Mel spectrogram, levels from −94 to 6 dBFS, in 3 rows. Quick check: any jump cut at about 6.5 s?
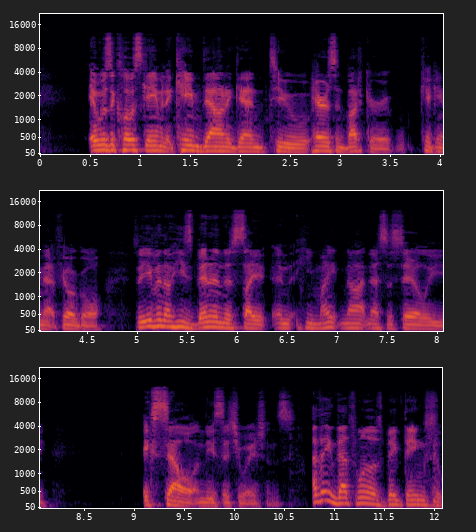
yes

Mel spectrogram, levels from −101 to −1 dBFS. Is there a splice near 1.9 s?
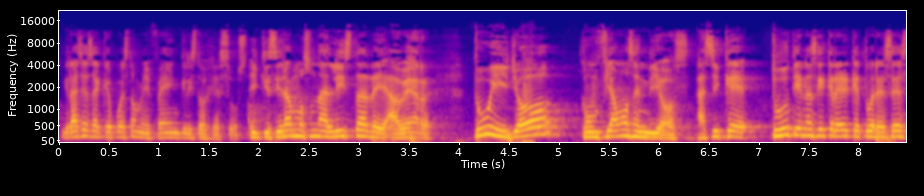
yes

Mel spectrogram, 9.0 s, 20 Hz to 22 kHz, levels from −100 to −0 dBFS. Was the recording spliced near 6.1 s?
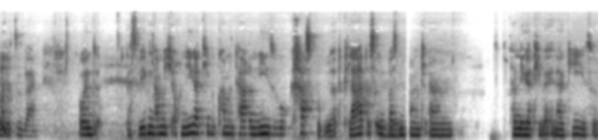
yes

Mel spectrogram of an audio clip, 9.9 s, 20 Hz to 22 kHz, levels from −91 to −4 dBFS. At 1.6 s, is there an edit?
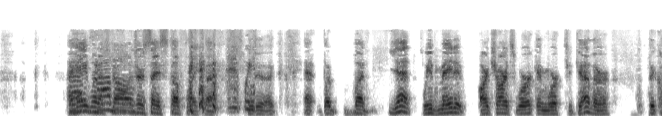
no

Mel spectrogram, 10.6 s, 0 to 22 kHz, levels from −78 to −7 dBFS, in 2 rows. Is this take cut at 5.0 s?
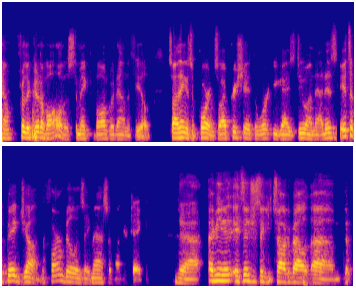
yes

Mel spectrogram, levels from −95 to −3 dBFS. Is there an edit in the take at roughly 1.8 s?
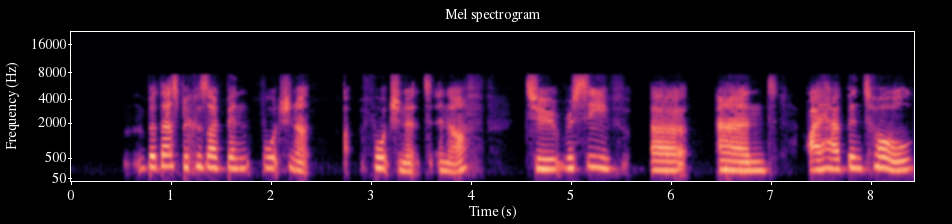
no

